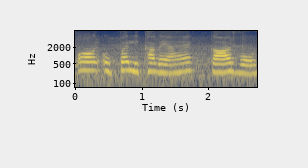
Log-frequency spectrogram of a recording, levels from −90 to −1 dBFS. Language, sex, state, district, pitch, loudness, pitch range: Hindi, female, Punjab, Pathankot, 265 Hz, -15 LUFS, 245-285 Hz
